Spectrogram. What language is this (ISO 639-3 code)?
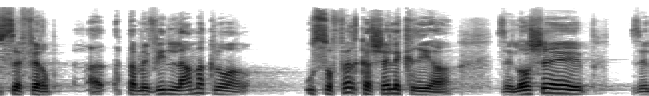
heb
